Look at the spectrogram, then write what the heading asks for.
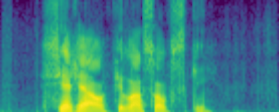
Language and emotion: Russian, neutral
